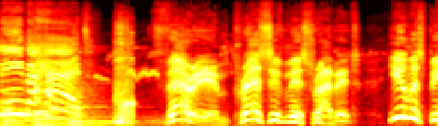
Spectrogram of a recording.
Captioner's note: oinks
